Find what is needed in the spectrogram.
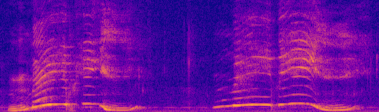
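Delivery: very high, drawn-out falsetto; exaggerated falsetto suggestion; comic squeaky maybe. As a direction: sing out the word in a tiny high squeak. Comic realisation about the narrator.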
